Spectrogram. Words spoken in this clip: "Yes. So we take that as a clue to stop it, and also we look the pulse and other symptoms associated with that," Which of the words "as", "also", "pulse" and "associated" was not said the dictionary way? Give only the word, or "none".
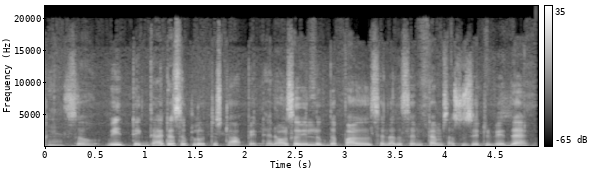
as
